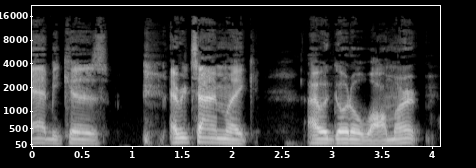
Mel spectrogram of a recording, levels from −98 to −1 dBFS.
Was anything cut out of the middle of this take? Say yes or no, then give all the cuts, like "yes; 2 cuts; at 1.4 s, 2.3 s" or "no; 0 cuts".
no; 0 cuts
